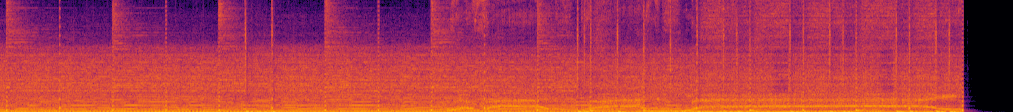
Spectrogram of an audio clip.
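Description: A recorded metal song playing back: distorted guitars, bass and drums, joined about halfway in by a melodic line that slides in pitch. It stops abruptly just before the end, as playback is halted.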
